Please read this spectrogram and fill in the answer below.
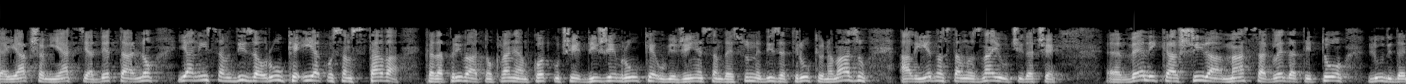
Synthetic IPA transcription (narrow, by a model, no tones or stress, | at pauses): aijakʃamijat̪sijad̪e̞t̪aːʎno̞ | jaːniːsamd̪izaoɾuːke̞ʔiako̞samst̪aʋa | kad̪apɾiʋaːt̪no̞klˠaɲaːmko̞t̪̚kut͡ɕeːd̪iʒeːmɾuːke̞uʋje̞d͡ʑe̞ːɲesamd̪aje̞sunned̪izat̪iɾuːke̞unamaːzualije̞d̪no̞st̪aːʋno̞znajuːt͡ɕid̪at͡ɕe̞ | ʋe̞likaʃiɾamasaɡle̞d̪at̪it̪oːʎuːd̪id̪a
